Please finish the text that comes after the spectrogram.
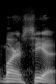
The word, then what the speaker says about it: Marcia: Lucas exwife name again Marcia it's spelled funny but it's Marcia and I see what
